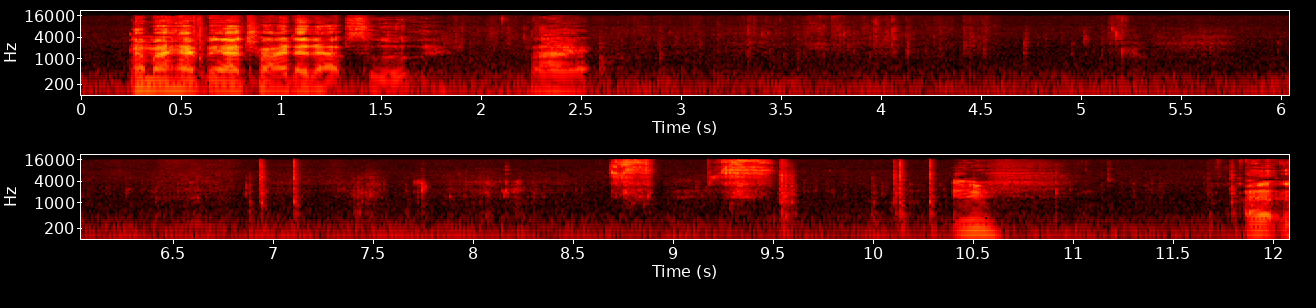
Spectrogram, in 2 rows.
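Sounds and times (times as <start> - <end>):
steady low hum: 0.0 - 12.0
man biting and chewing: 6.8 - 9.5.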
